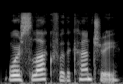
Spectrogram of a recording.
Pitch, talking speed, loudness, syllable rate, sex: 215 Hz, 245 wpm, -17 LUFS, 5.9 syllables/s, female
